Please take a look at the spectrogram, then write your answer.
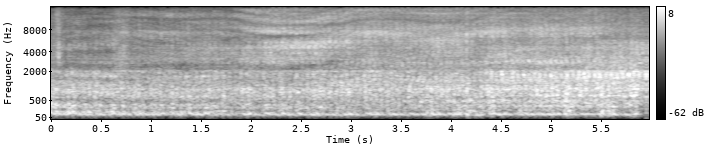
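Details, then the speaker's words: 1988 Evinrude 200hp V6 Looper outboard, premix fuel, after fitting a newer 1990s fuel pump on a modified bracket: idle went into fast mode, hunted, then settled into a somewhat uneven burble; timing suspected slightly off. "So it went into fast mode and then it settled out. So it tells me the timing's a little off."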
